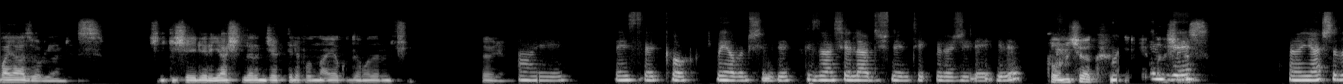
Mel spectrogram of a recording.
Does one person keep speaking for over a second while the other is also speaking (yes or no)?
no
